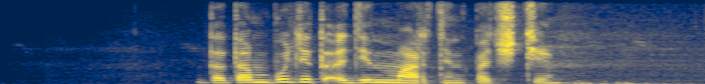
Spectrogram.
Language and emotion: Russian, neutral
